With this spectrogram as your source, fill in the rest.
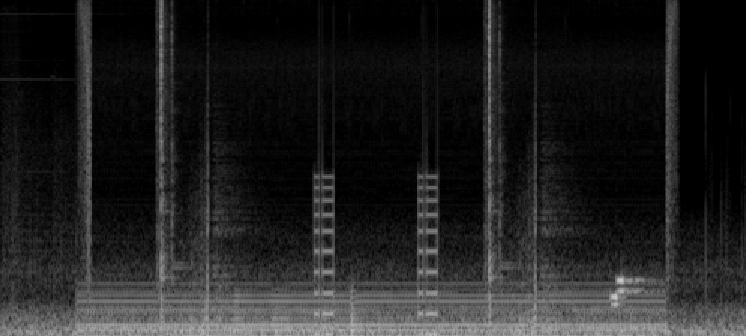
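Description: An electrical buzz hums steadily, then cuts off.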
